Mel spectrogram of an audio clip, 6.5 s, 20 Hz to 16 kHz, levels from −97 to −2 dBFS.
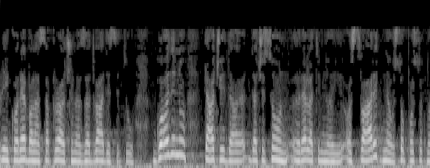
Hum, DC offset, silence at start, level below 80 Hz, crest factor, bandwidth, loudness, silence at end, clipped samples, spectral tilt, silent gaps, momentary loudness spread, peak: none; under 0.1%; 0 s; -38 dBFS; 14 dB; 8.6 kHz; -26 LUFS; 0 s; under 0.1%; -8 dB/octave; none; 7 LU; -10 dBFS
